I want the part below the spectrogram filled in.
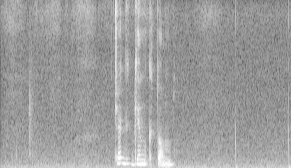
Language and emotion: Russian, neutral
